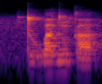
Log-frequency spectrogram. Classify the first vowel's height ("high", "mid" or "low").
high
